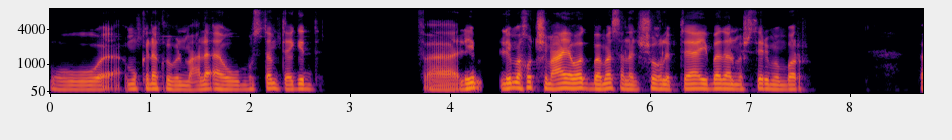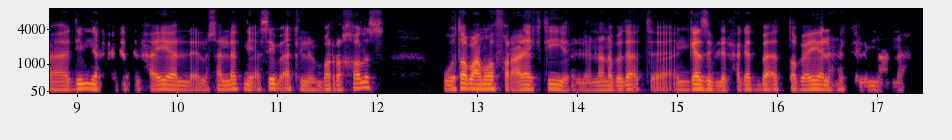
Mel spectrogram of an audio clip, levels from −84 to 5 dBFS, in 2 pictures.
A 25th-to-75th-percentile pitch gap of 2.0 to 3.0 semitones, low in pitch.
Yes: narrow, 2.6 semitones; low, 115 Hz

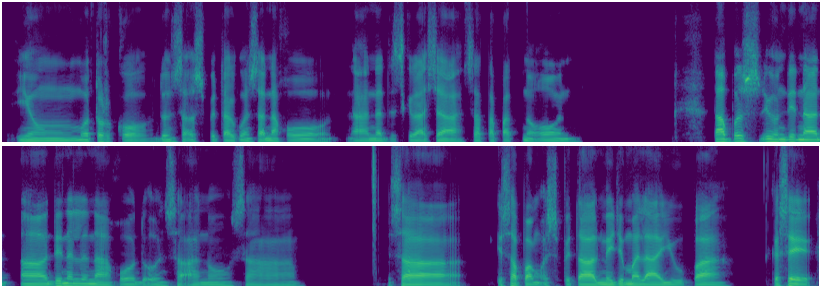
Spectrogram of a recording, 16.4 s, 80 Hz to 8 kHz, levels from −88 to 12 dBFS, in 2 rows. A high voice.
No: low, 105 Hz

